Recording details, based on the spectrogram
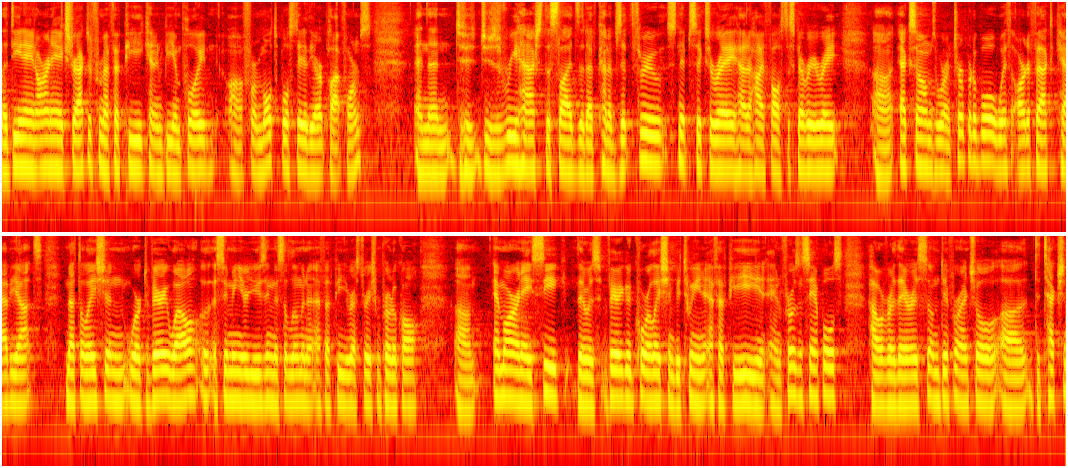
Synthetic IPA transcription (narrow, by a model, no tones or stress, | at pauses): nðɨdĩneɪɨ̃ñɑɹɨ̃neɪɨkstɹ̥æk̚tɨd̥fɹʌ̃mɛfɛpʰikʰɨ̃nbiɨ̃mpʰl̥ɔɪd̚fə˞mʌlˠtʰə̥pl̩ˠsteɪɾʌvðiɑɹt̚pʰl̥ætfɔɹmz̥ | ʔɨ̃nðɨ̃ntɨsɹiɦæʃðɨslaɪdzðɨɾaɪv̥kʰãɪ̃ndʌvzɪp̚t̪θɹʉsnɪpsɪksə˞eɪɨɾɨɦaɪfɔlˠsd̥ɨskʌvə˞iɹeɪt̚ | ɛksõmzwə˞ɨ̃ntʰɜ˞pɹəɾəbl̩ˠwɪðɑ̰ɹɾɨfæk̚t̚kʰæviɑts | mɛθəleɪʃɨ̃nwɜ˞k̚tvɛɹiwɛlˠɨsʉ̃mɪ̃ŋjə˞jʉzɪ̃ŋðɪsəlumɨnɨɾɛfɛfpʰiɹɛstə˞eɪʃn̩pʰɹ̥oʊɾəkʰɔlˠ | ɛ̃mɑɹɛ̃neɪsikðə˞wʌzvɛɹiɡʊd̚kʰɔɹəleɪʃɨ̃nbɨtʰw̥ĩnɛ̰fɛfpʰiɨ̃nfɹoʊzn̩sæ̃mpl̩ˠz̥haʊɛvə˞ðə˞ɪz̥sʌ̃mdɪfə˞ɛ̃nʃl̩ˠdɨtʰɛkʃɨ̃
